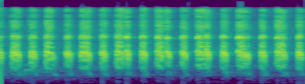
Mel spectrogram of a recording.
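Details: Loud chukar partridge calling in quick succession, roughly six harsh, clucking chuk notes per second, steady throughout, in a recording made for partridge hunting.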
